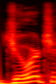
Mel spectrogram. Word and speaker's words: Gyorgy: Het wordt geschreven met G-Y-O-R-G-Y. En voor iedereen die wel eens in Hongarije geweest is, die weet dat die laatste Y niet wordt uitgesproken. Of althans, niet op die manier. Dus het moet uitgesproken worden als George.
